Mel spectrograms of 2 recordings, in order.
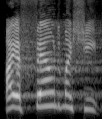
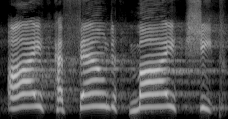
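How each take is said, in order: First: High, excited announcement in one run; rejoicing. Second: Each word of "I have found my sheep" stretched out, high; "I have found my sheep" in slow, ringing triumph; drawn-out rejoicing. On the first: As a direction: announce the good news in one quick phrase. Repeats the rejoicing at quicker pace. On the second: Acted shepherd's rejoicing, drawn out. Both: Acted.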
